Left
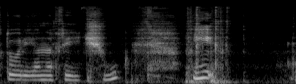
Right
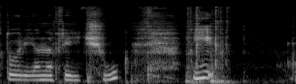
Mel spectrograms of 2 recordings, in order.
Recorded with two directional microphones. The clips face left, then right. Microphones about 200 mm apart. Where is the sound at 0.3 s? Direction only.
25° right (ahead or behind).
